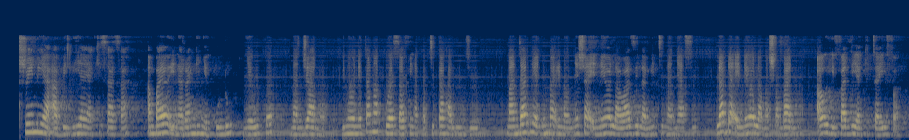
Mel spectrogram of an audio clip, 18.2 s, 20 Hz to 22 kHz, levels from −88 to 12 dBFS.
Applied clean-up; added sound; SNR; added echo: neural separator model SepFormer DNS4.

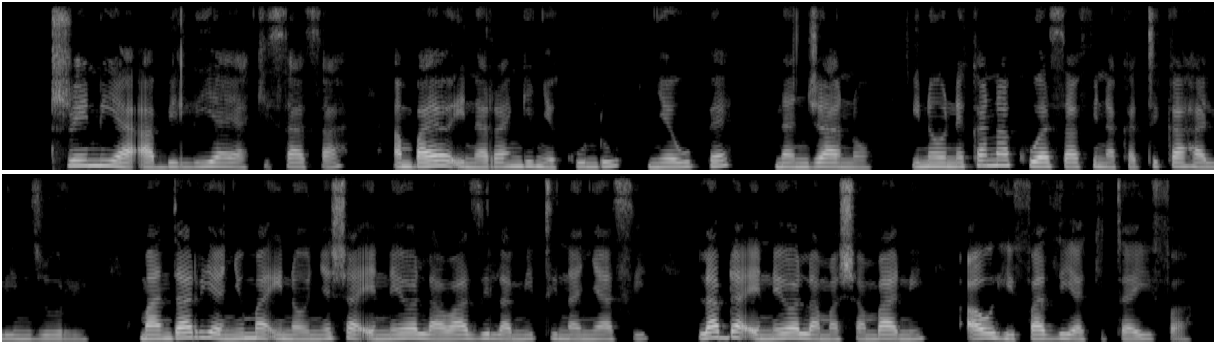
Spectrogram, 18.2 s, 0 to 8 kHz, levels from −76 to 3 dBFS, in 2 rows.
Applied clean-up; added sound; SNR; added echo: none; none; none; none.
